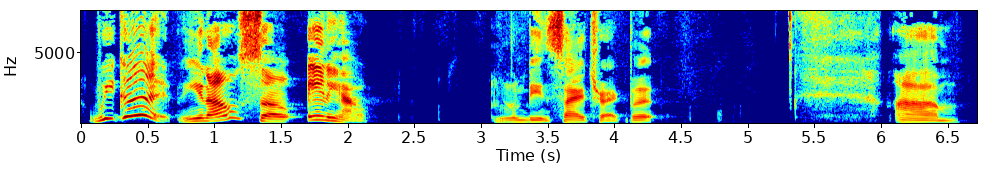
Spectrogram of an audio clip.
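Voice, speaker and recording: A woman's voice: low-pitched, huge pitch swings, slow. A woman hosting her own podcast, congested with a sore throat, rambling casually, swearing a lot and laughing often. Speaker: podcast host. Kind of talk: casual solo podcast monologue.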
